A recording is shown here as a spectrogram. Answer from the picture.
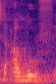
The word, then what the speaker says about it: aluf: And so here we look at this word aleph, or almost aluf is the way it's pronounced.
